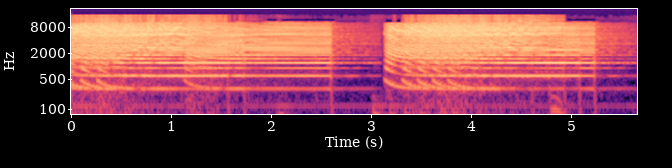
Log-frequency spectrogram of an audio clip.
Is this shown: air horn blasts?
yes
